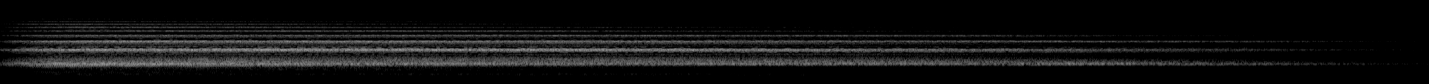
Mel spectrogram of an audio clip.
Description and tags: Spooky ambient sound
Just played around with a granulizer and this sound came out of it.
Actually I made a track before where I was looking for this exact sound. But until now, I couldn't find it. So if anyone is looking for the same sound too, here it is.
Scary, Spooky, Ambient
